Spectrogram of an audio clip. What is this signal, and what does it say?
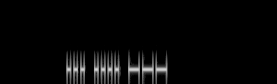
Morse code, heard as a keyed tone, about 36 wpm, 700 Hz. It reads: SHO
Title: Top Three Letter Combinations in Words 35wpm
